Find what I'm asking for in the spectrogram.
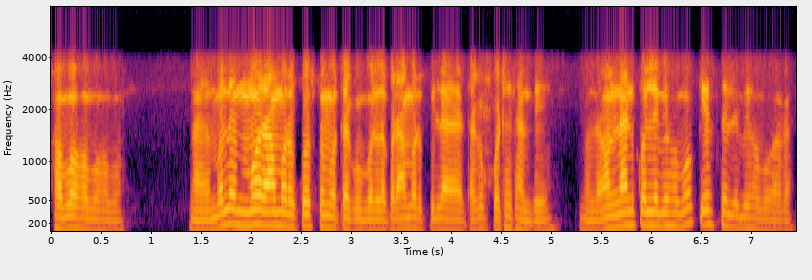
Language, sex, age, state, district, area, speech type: Odia, male, 30-45, Odisha, Koraput, urban, conversation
